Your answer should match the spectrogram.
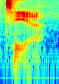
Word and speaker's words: Tyr: Cypher of Tyr. T-Y-R.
